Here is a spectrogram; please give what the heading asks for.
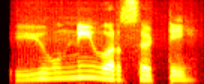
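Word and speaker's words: university: यूनिवर्सिटी। यहां जो उच्चारण वाली ध्वनि है वो व्यंजन है।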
